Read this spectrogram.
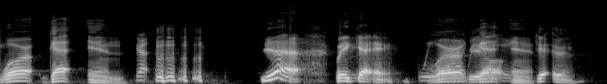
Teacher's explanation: So full break between the get and the ing.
